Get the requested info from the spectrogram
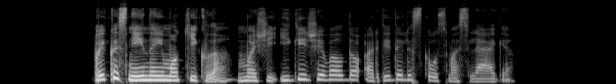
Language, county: Lithuanian, Vilnius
